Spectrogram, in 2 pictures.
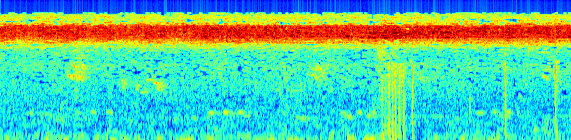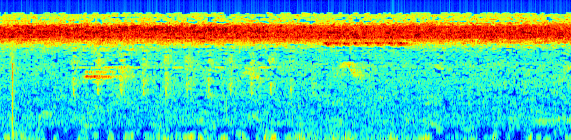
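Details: An Indian cicada, Huechys incarnata testacea, gives a steady, piercing high shrill that holds without a break.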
